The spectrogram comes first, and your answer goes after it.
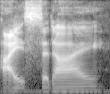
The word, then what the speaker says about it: Aes Sedai: what that is people he unlike, was it Aes Sedai? Yes. Is that how you pronounce it?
